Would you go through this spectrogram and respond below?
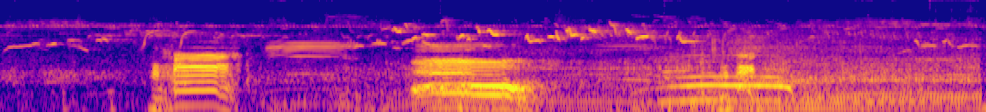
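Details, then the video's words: Hundreds of tame domestic cattle walking toward the pasture: several drawn-out, deep, harmonic moos from different animals, some overlapping, about three bellows over ten seconds, with scattered high chirps in the background. "Sounds of Tame Cows"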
